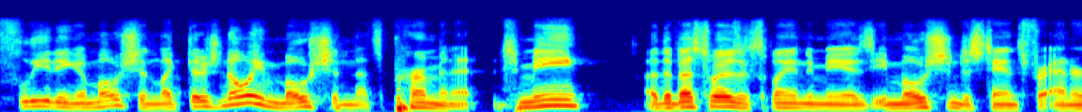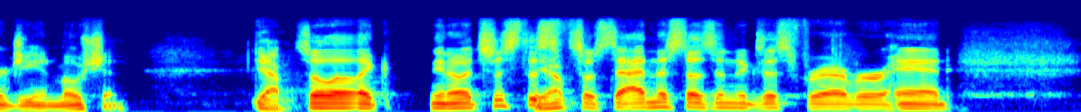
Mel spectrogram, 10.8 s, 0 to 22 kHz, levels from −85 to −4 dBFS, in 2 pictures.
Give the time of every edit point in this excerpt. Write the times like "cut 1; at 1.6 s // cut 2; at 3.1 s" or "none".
cut 1; at 8.3 s // cut 2; at 9.9 s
